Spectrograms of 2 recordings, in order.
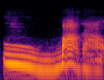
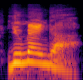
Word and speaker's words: Umaga: himself, John Cena versus Umaga, or as Will Rodriguez would say, Umanga. Umanga. Did he really say that? He did. He like unironically, like he just couldn't say it right.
